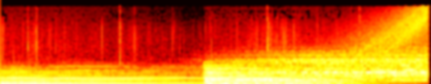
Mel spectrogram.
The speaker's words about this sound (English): I created a short riser at the end of the break using a reversed chord from the piano sample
